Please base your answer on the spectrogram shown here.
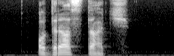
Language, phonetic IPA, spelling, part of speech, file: Polish, [ɔdˈrastat͡ɕ], odrastać, verb, Pl-odrastać.ogg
